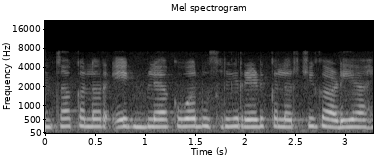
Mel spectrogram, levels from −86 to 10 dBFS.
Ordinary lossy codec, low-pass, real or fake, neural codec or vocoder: none; 7.2 kHz; real; none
